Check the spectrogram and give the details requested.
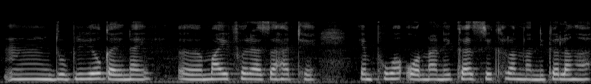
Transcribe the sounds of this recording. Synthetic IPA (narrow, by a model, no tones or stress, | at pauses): dublijawɡajnaj | majpʰɯɾazaɦatʰe | empʰuwaʔɔɾnanikazɾikʰɯlamnanikalaŋa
